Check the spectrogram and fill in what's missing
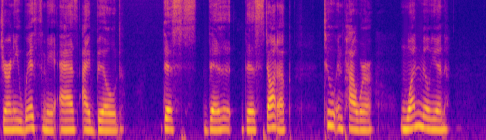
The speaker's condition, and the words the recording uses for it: Stuttering. Breathe, and eventually I will say the word that I need to say.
